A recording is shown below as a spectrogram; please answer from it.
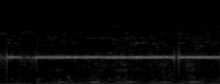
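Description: Near silence: room tone through a webcam microphone, with a faint steady high-pitched tone.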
